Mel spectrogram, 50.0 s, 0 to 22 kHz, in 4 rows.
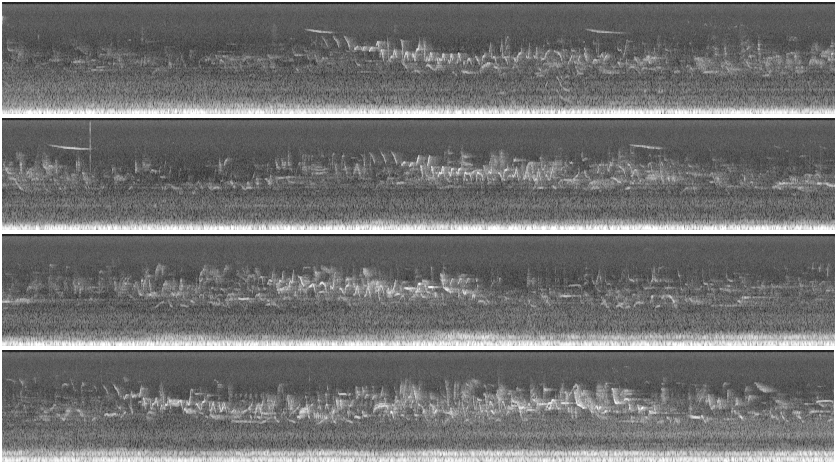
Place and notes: near airport Köln Bonn, Nordschneise, runway - aircraft descending
northern runway, at the edge of Köln-Bonn airport, which is embedded into a beautiful heathland and forest area, with rich biodiverity. The area is in parts a result of the degradation by military training after WW2.
Military exercises with tanks and other vehicles led on the one hand to the fact that the expansion of the forest and bush area was counteracted, a quite useful measure in the nature conservation sense. On the other hand, the loss of valuable biotopes was often associated with this. The practice operation caused ecological damage and resulted in drainage and filling of wetlands. Large areas were used for the barracks. But the military restricted area also meant that nature could develop undisturbed in large parts of the heath. It was also not possible to build residential or commercial buildings on the heath areas.
(Sony PCM D50, DPA4060)
1 May 2019, 11:40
